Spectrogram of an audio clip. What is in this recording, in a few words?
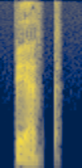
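"pjet", Czech, male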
